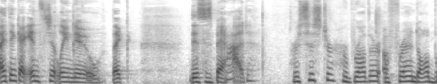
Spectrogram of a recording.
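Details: Adult woman; normal speech.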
